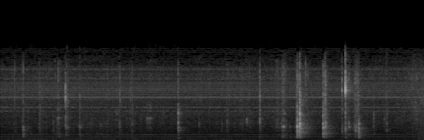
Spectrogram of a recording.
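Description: Lego plastic parts clicking and clacking as fingers work the packer mechanism in the hopper of a Lego model garbage truck: scattered single clicks, then a quick run of louder clacks between about four and five and a half seconds in.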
